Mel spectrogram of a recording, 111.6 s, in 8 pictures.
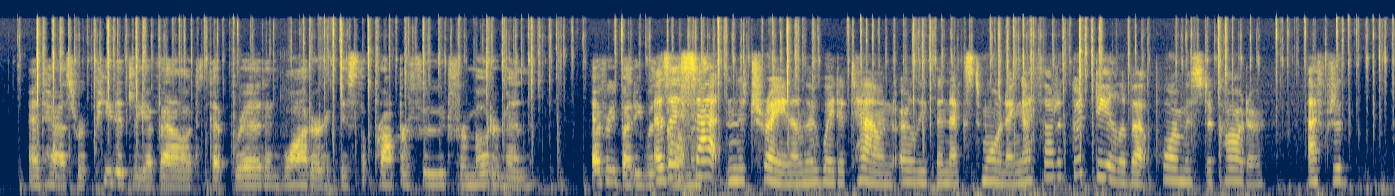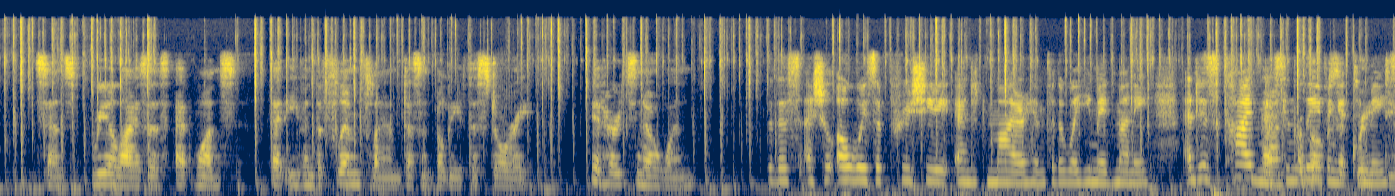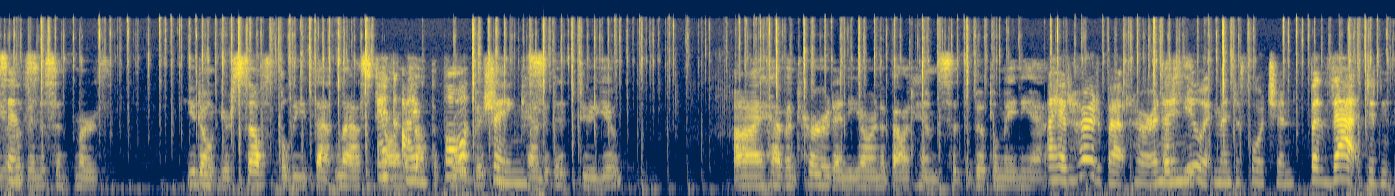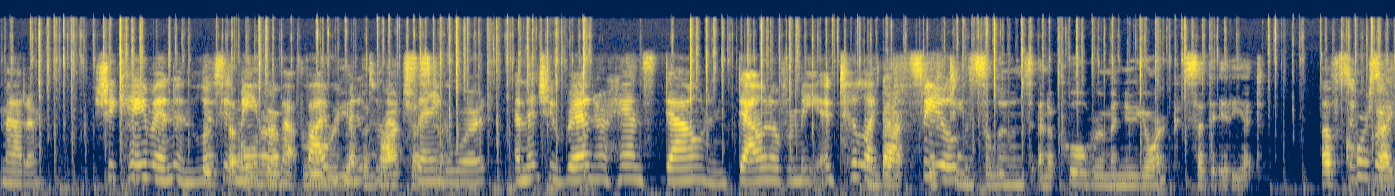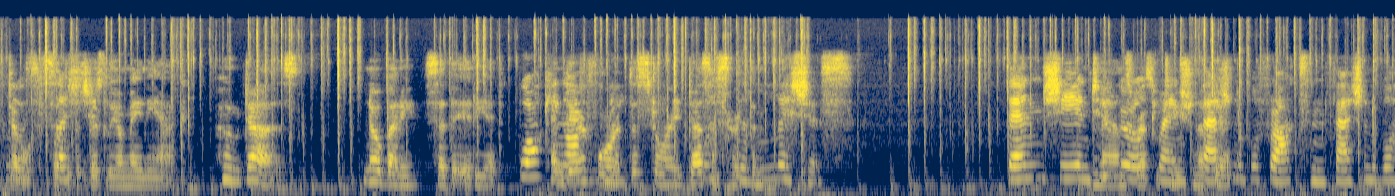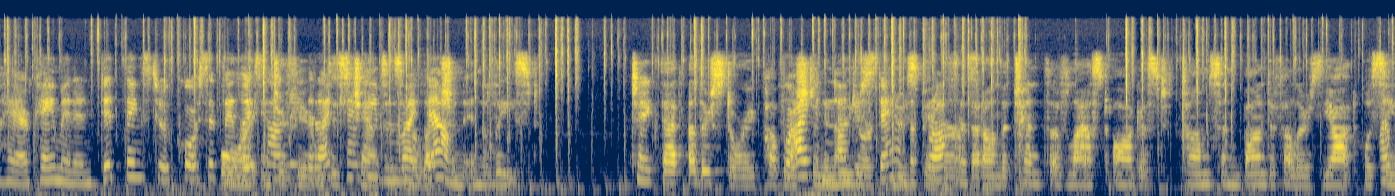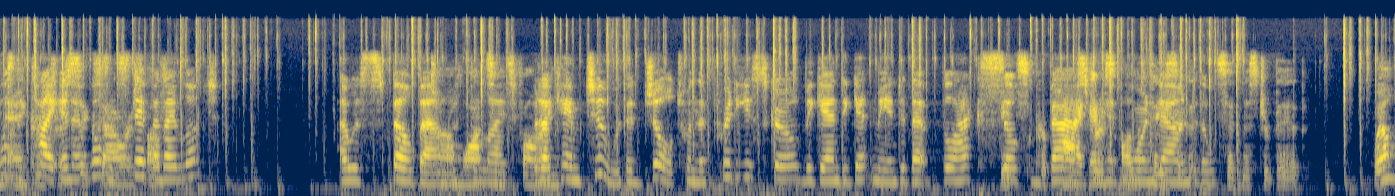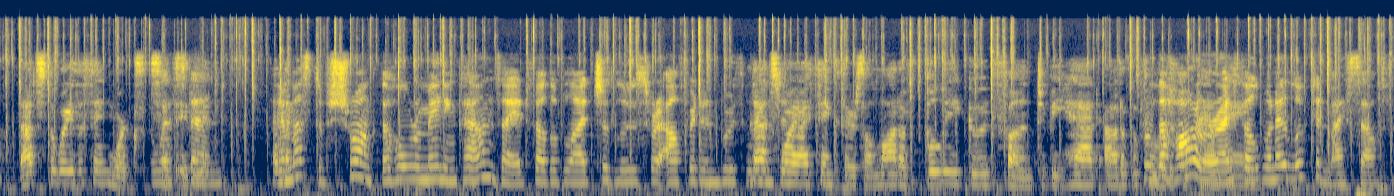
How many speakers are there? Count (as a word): two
